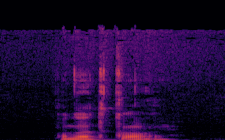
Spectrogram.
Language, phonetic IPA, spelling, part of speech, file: Polish, [ˌpɔdatˈkɔvɨ], podatkowy, adjective, LL-Q809 (pol)-podatkowy.wav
